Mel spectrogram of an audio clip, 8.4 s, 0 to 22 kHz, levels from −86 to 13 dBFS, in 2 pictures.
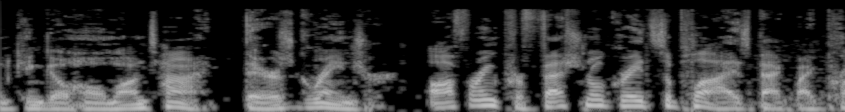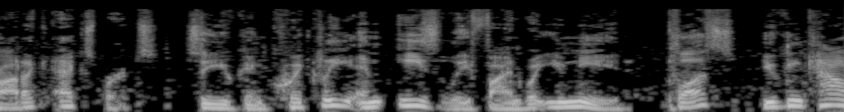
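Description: Overdone noise removal runs through the whole speech clip. A noise reducer set too strong pulls individual frequency bands down whenever they sit near its noise estimate. Quiet parts of the voice vanish too. Gaps fall to near silence with twinkling specks.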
